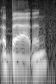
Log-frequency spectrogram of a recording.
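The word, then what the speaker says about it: Abaddon: pronunciation first of all I understand that the correct pronunciation is a badden okay but that didn't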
